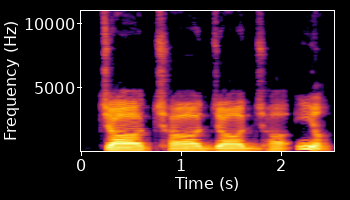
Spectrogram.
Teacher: चा वर्ग में चा, छा, जा, झा, इया, इनका उच्चारण तालु से होता है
